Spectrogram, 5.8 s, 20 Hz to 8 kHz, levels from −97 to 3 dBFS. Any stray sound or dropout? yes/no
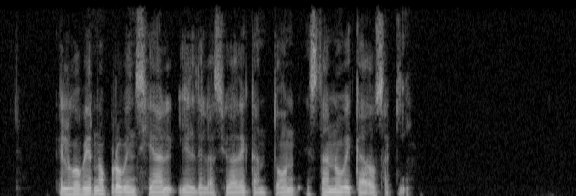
no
